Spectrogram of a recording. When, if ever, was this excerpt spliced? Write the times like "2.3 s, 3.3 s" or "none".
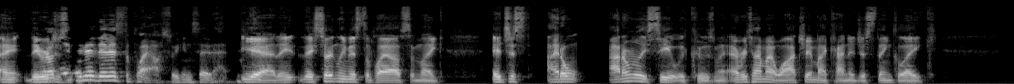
none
